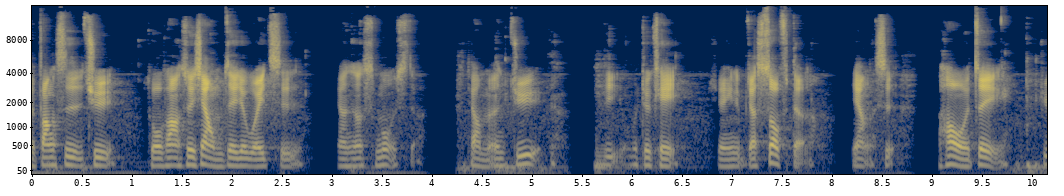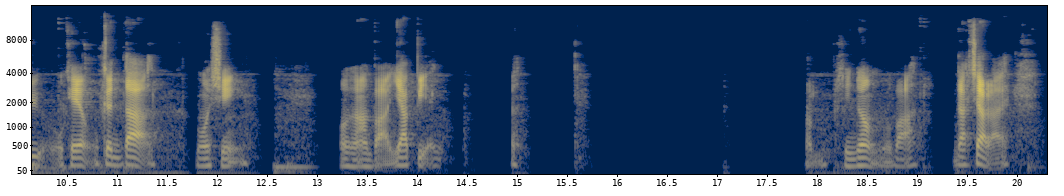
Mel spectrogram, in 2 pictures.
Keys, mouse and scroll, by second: 1.8-4.7 drag, 4.7 g.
